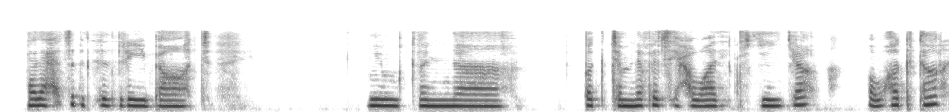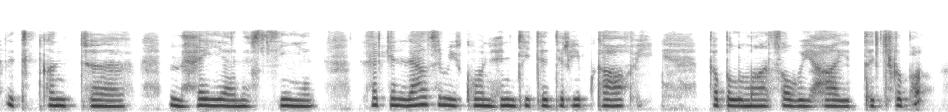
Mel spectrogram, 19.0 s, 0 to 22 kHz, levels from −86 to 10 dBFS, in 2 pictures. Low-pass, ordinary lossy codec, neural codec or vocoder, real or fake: 7.2 kHz; none; codec, 16 kHz, 8 kbps, FreqCodec, smaller model; fake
